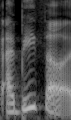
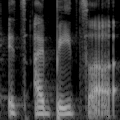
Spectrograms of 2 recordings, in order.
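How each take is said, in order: First: "Ibiza" said Ibitha, with a th; lisped pronunciation. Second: "Ibiza" said Ibeetsa, with a ts; boyfriend's pronunciation. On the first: Retelling argument with boyfriend, lisped "Ibiza". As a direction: insist on a th for the z in "Ibiza". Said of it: "that's how they say it". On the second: Quoting boyfriend's correction, "Ibiza" with a ts. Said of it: "And he's like". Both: Retold or imitated.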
